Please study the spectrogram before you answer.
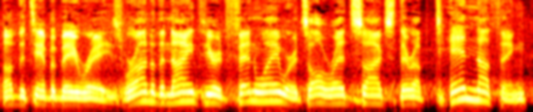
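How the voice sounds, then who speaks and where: A man's voice: on the high side, expressive, moderate pace, darkish tone, slight background noise. A man announcing on a baseball radio broadcast in the style of a formal read and handoff.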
